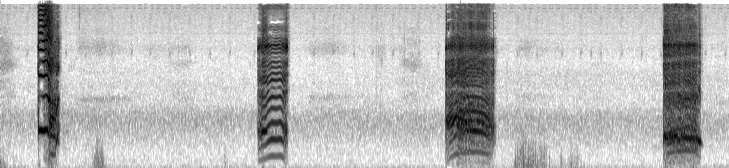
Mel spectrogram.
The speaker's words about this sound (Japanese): 白鳥の鳴き声をこれからもう一回してみますね。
